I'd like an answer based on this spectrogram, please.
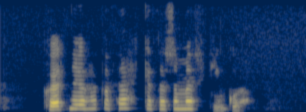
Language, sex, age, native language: Icelandic, female, 50-59, Icelandic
